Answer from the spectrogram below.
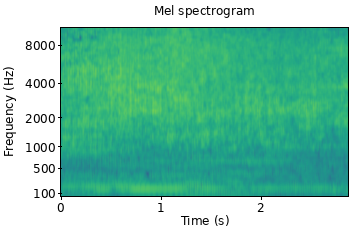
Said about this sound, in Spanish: Moto.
